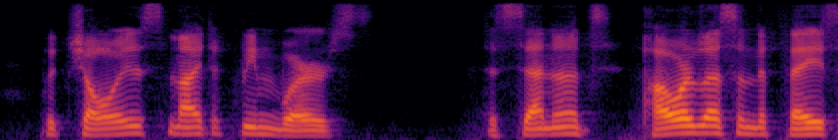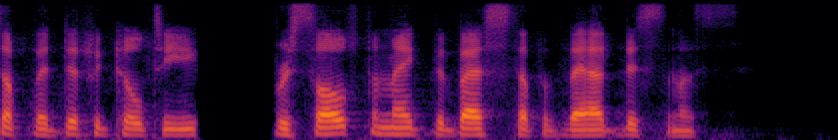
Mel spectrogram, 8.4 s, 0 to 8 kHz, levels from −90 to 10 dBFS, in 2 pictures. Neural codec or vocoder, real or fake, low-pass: codec, 16 kHz, 1 kbps, FunCodec, trained on LibriTTS, 50 frames a second; fake; 7.2 kHz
